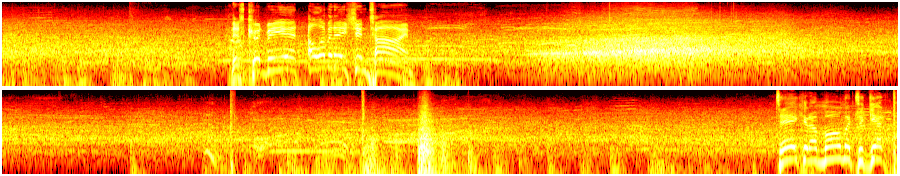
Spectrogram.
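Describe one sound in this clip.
A large crowd roars and cheers, swelling loudly for a few seconds.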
